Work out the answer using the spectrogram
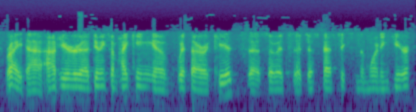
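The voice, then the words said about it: Quiet, hushed speaking voice. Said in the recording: “my voice is, I'm trying to keep it down a little bit, not wake people in the house.”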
